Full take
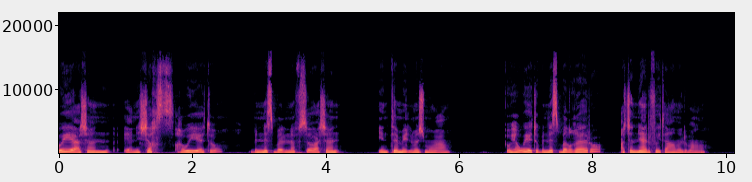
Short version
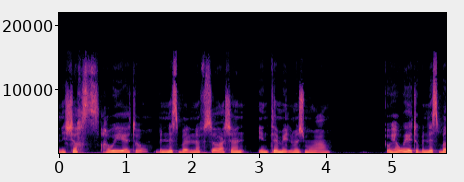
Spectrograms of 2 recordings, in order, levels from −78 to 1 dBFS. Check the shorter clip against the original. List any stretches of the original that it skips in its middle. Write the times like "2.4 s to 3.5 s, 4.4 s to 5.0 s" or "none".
2.5 s to 2.8 s, 4.3 s to 4.7 s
